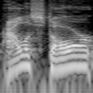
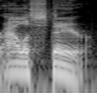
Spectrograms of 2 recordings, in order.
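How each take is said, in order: First: 'Alistar' slowly, ending like STAR; contrasting pronunciation. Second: 'Alistair' slowly, ending like AIR; contrasting pronunciation. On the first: Player asking which name is correct, careful pronunciation. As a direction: say 'Alistar' with an open AR at the end. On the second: Player offering the other way to say it, careful pronunciation. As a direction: rhyme the end of 'Alistair' with stair. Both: Shown as a demonstration. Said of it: "I've seen it pronounced both ways".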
